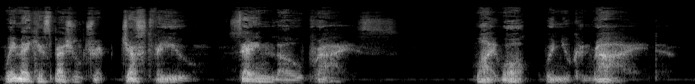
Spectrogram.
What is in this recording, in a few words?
silt strider, dark elf voice auditions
